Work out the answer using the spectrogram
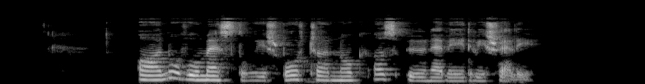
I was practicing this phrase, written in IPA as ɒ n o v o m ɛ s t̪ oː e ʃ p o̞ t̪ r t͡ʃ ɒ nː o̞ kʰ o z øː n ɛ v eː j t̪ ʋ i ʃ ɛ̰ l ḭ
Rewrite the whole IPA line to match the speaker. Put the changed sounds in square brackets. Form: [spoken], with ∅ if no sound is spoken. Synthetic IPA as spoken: ɒ n o v o m ɛ s t̪ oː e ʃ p o̞ [∅] r t͡ʃ ɒ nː o̞ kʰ [ɒ] z øː n ɛ v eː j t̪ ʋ i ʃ ɛ̰ l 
